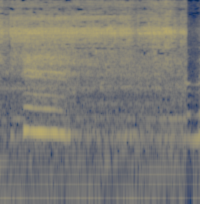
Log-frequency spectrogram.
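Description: Water pouring steadily from a brass waterfall-spout tap into a stone basin, a hissing splash that cuts off suddenly near the end.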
